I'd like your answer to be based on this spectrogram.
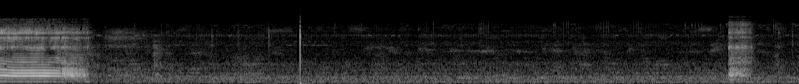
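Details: Big man snoring in sleep: a loud, buzzing, tonal snore, a long quiet gap with room noise, then a shorter snore; rattling snoring.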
